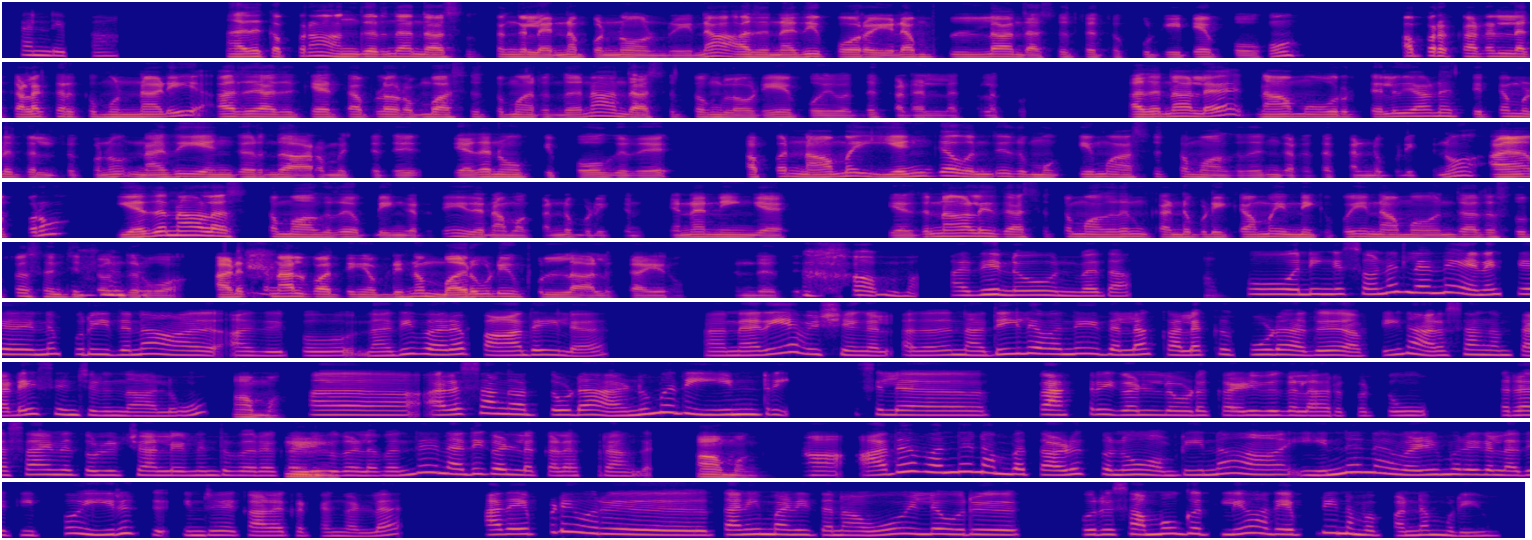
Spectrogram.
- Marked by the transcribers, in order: laugh; chuckle
- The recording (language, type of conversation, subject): Tamil, podcast, ஒரு நதியை ஒரே நாளில் எப்படிச் சுத்தம் செய்யத் தொடங்கலாம்?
